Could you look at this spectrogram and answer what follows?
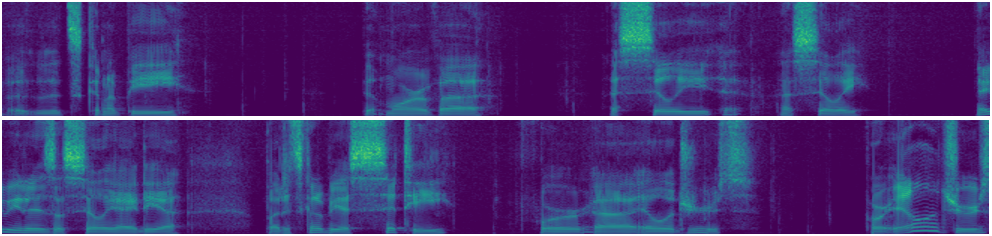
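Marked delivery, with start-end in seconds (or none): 12.3-13.2 voice breaking, cracking and pitched up. Explaining an idea for a city, voice cracking. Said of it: "he said as his voice cracked".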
